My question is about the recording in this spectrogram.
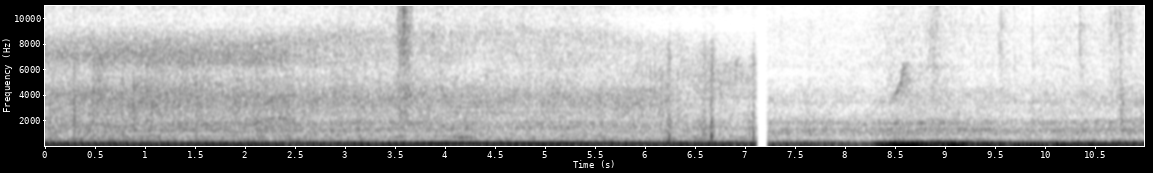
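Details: Ford Fiesta Mk7 with Borla exhaust after exhaust leak fixed using a silicone gasket: smooth low idle, then a clean rev rising and settling with no ticking or puffing; exhaust sounds sealed and tight.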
